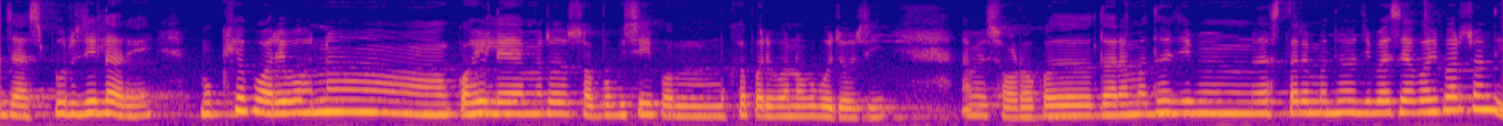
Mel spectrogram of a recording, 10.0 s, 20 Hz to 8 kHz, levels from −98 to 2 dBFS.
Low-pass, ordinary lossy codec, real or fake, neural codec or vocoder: none; none; real; none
